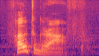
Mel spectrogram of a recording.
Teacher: In the case of the word photograph, the first syllable gains stress.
